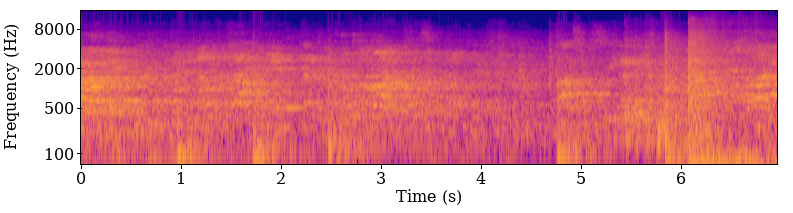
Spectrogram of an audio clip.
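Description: A ball is struck with a sharp thud.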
